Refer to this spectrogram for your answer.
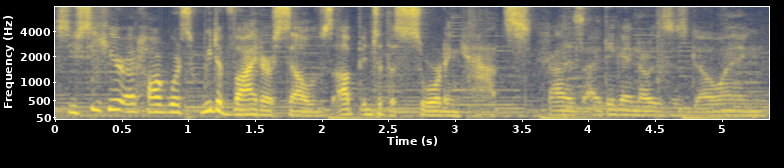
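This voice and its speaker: A man's voice: medium pitch, expressive, brisk, over music. A young man reading a story aloud with casual, sarcastic comedic commentary. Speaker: YouTuber.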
